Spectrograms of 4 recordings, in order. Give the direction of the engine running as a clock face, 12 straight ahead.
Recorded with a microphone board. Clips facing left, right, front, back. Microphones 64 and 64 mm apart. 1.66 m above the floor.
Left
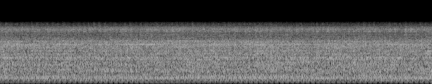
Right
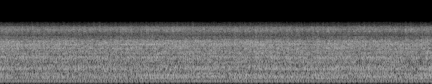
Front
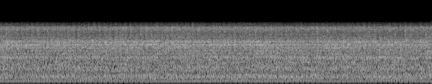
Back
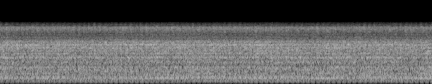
8 o'clock.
